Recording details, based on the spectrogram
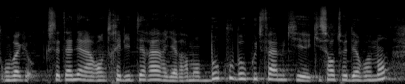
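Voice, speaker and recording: Her voice is pitched fairly high. The speaker is a woman whose pitch varies in an ordinary way. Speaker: novelist. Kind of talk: author talk at a panel Q&A. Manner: hesitant, many filler sounds.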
